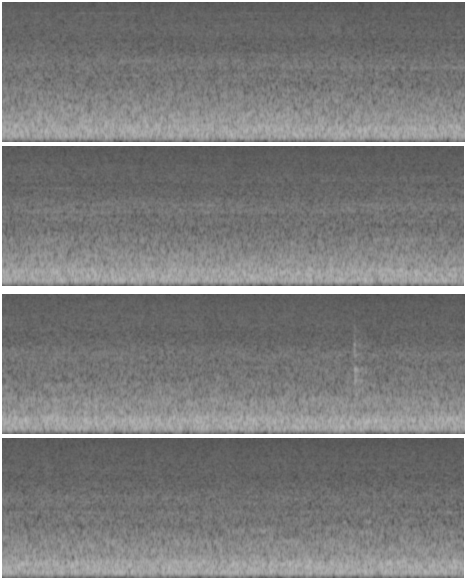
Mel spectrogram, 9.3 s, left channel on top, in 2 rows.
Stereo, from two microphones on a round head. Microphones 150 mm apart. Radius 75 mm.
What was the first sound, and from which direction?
Only background noise.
